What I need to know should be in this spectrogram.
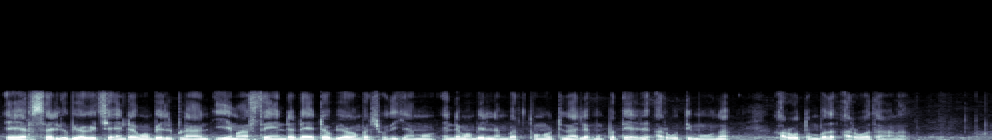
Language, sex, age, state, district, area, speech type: Malayalam, male, 18-30, Kerala, Idukki, rural, read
